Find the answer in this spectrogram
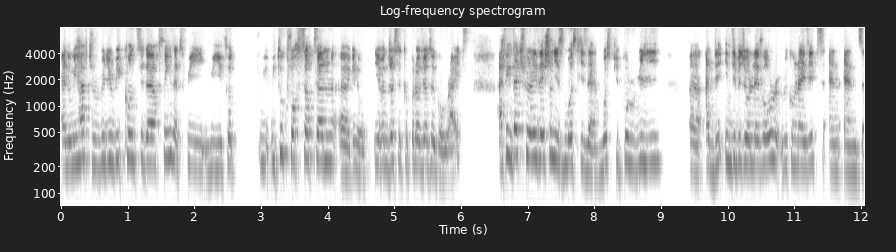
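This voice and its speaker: A woman's somewhat breathy, medium-pitched voice with a French accent, very fast pace and ordinary pitch variation. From France. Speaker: nonprofit partnerships manager. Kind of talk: interview. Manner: halting, many fillers and repeats.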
